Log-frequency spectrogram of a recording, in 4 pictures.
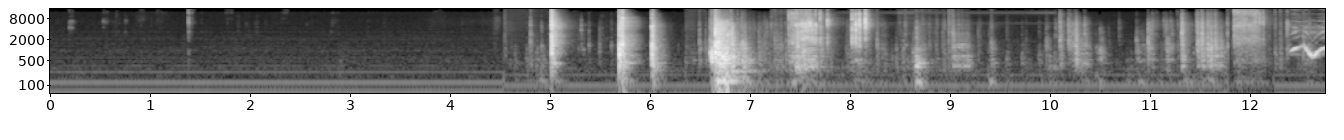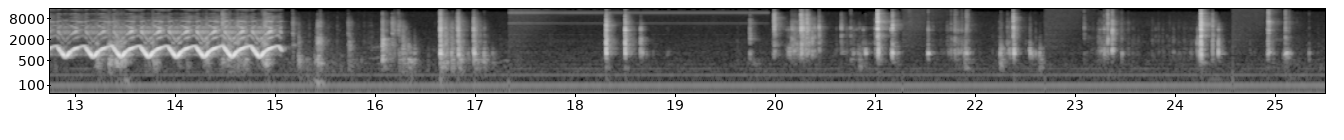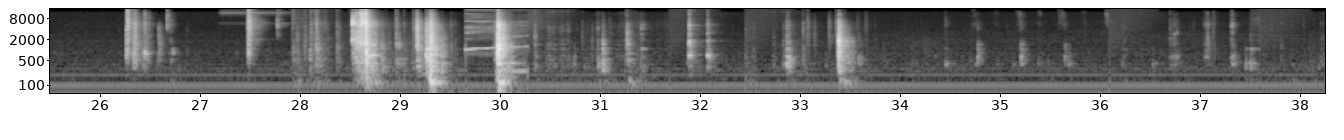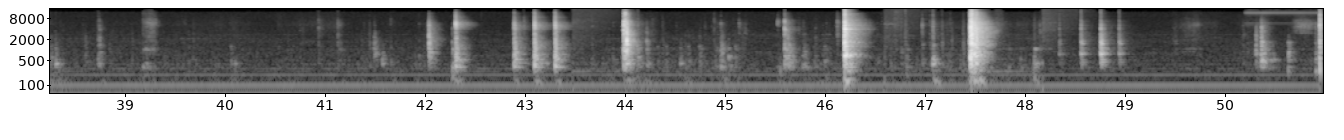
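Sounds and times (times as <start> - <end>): toy electronic siren warble: 12.4 - 15.1, 29.7 - 30.3.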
